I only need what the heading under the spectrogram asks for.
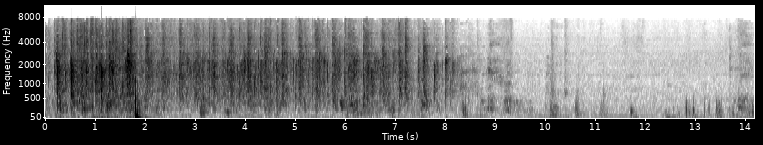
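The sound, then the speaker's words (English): An audience applauds to welcome a pastor onto a stage, with dense, steady clapping that fades out after several seconds. Quieter scattered sounds follow the applause. “Help me welcome up Pastor Steve Greenberg.”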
